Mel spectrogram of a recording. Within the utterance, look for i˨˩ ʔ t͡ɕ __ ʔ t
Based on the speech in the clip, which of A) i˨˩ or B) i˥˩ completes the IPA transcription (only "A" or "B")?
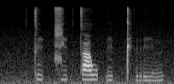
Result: A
